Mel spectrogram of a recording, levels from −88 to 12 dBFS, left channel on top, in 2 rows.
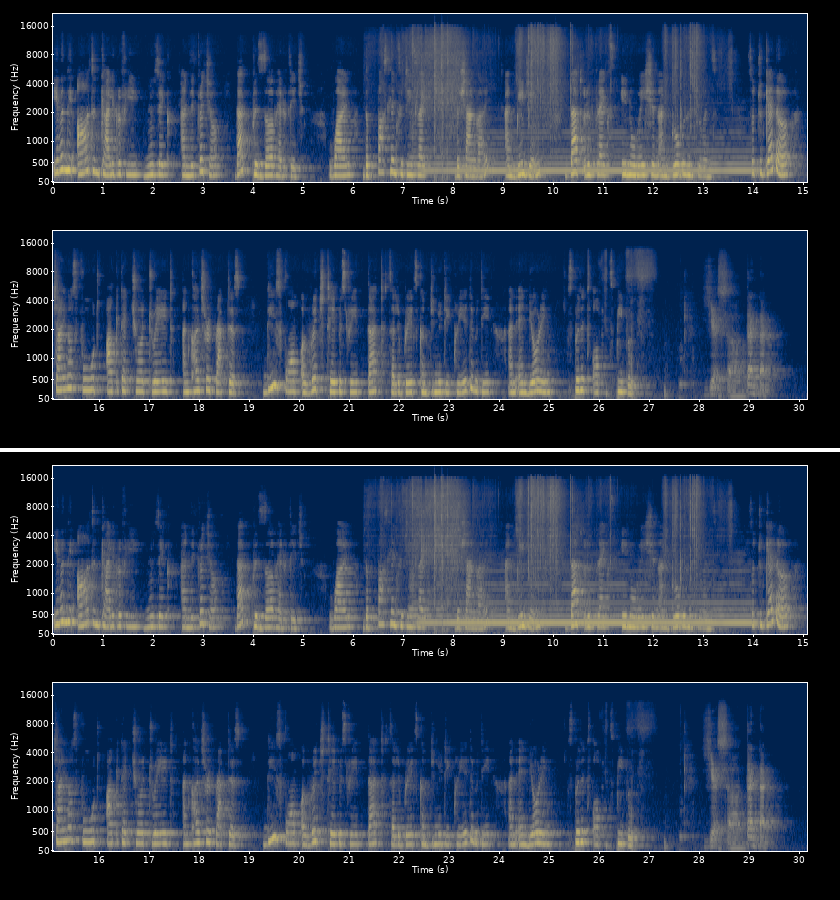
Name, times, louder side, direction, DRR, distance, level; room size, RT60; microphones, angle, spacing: voice 1, 0.0-3.4 3.6-5.0 5.5-7.5 8.0-8.8 9.0-9.8 10.2-13.2 14.0-14.8 15.1-18.8 19.3-23.9 24.2-25.1 25.5-26.1 26.3-26.8, left 4 dB, 60° left, 0.6 m, -20 dB
sound 1, 6.2-11.3 12.2-13.6, right 2 dB, ahead, 1.6 m, -38 dB
sound 2, 7.1-14.2, right 4 dB, 75° right, 1.0 m, -26 dB
voice 2, 27.7-29.3, right 1 dB, 20° right, 1.8 m, -34 dB
16.5 x 6.2 x 8.6 m
head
